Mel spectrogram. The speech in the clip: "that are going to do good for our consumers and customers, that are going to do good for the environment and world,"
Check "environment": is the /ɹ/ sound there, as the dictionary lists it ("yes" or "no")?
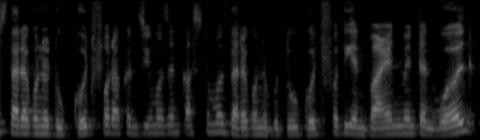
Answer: yes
